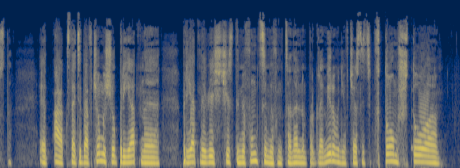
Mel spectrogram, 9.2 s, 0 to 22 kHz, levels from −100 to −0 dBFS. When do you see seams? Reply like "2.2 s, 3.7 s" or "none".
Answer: 1.0 s, 7.4 s

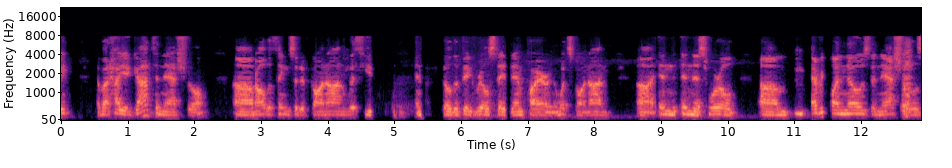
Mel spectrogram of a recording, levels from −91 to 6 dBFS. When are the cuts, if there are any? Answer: 2.9 s, 8.9 s

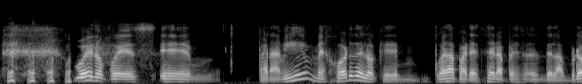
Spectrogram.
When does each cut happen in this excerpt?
none

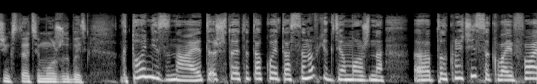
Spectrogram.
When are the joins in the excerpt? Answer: 1.2 s

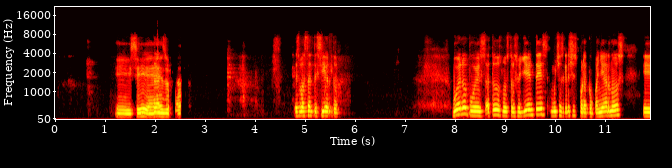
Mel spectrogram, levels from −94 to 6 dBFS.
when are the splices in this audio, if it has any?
none

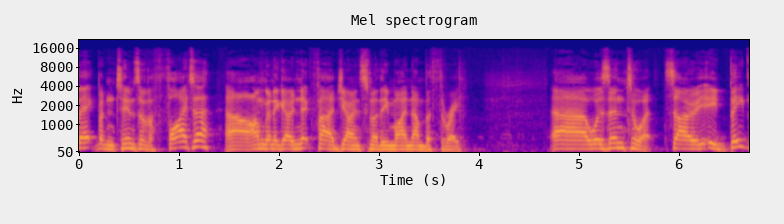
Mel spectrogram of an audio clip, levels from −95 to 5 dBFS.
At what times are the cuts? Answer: 1.4 s, 4.7 s

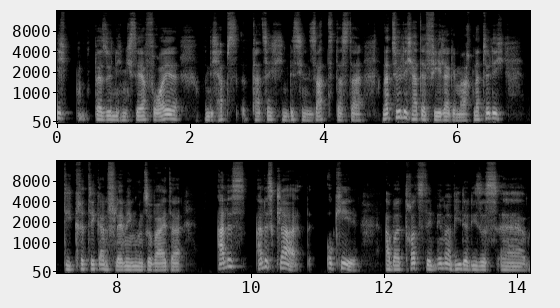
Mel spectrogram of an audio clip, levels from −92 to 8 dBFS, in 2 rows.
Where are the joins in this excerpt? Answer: none

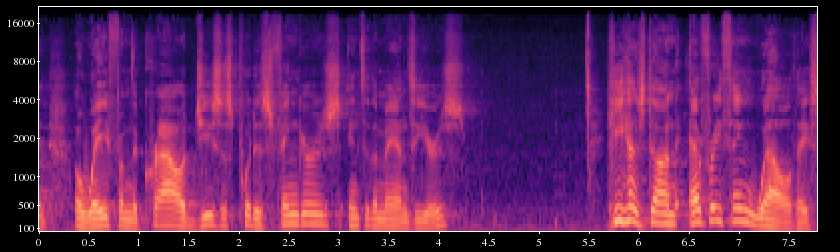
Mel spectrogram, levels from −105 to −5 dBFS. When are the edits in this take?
5.5 s

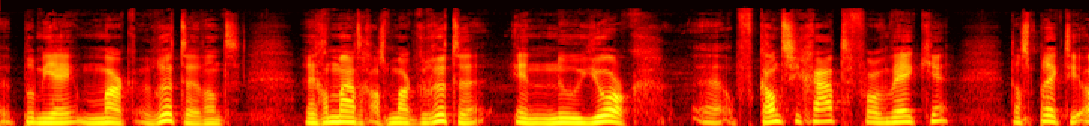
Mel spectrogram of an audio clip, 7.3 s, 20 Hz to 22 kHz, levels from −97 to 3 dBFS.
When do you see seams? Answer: none

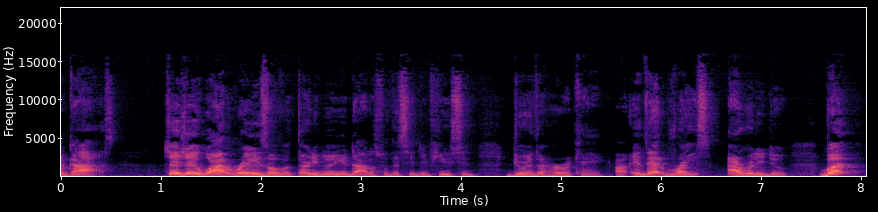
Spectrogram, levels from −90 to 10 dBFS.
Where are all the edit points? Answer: 5.5 s, 6.6 s

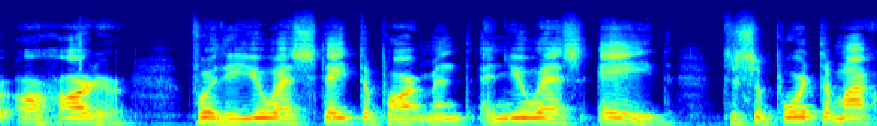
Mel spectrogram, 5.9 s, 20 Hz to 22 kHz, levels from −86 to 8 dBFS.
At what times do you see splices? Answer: none

